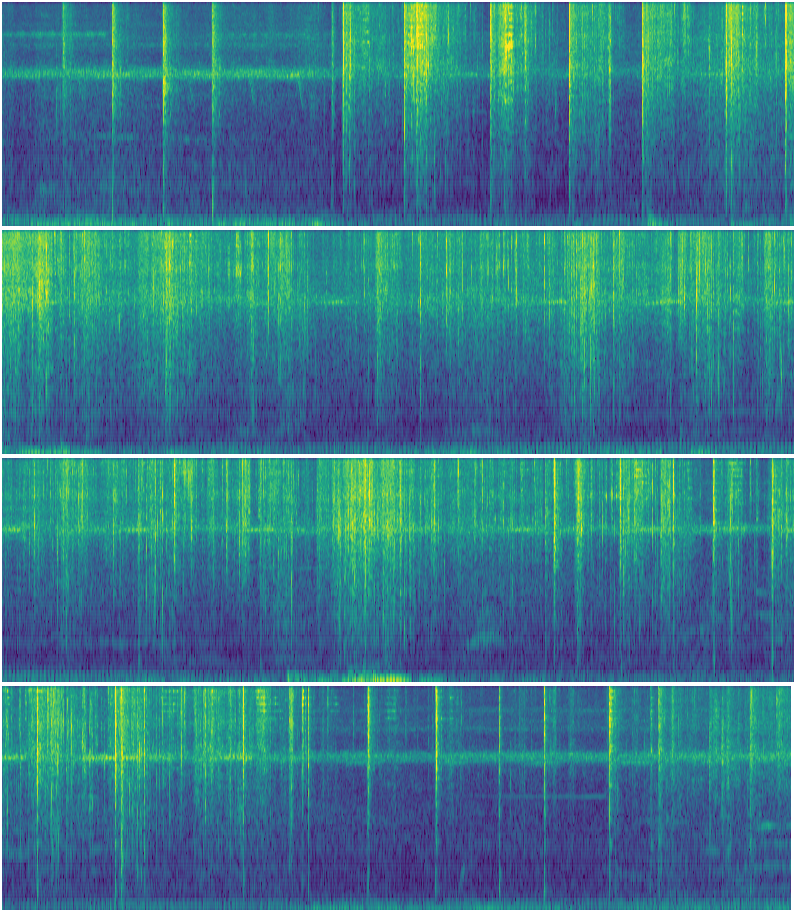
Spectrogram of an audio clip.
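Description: Dry bamboo stems and straw being pulled aside and dug through by hand and with a machete: irregular crackles, snaps and scrapes of brittle stems and soil. A steady high insect trill runs underneath.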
